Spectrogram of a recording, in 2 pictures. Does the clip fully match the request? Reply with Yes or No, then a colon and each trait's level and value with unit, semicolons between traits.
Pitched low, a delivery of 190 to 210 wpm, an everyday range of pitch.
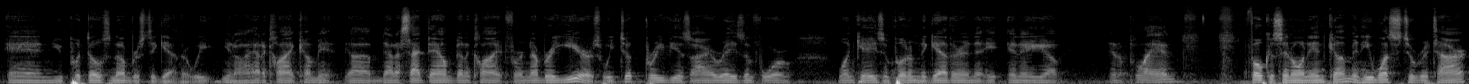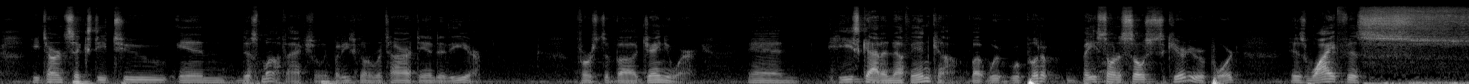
Yes: very low, 95 Hz; average, 200 wpm; average, 3.3 semitones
